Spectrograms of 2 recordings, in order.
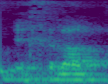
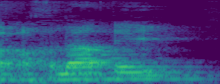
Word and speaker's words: اخلاق: ایک ہے اخلاق، عموماً ہم اس کو اخلاق پڑھتے ہیں، اخلاق غلط ہے، صحیح تلفظ کیا ہے؟ اخلاق، بلند اخلاق.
